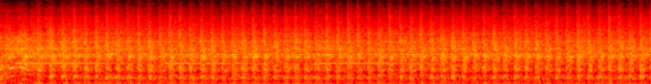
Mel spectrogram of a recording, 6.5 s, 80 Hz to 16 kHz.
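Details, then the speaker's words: BMW E36 M3, unrun for 4 years. Harsh, loud starter churns with an even chug two to three times a second while cranking; the starter itself sounds noisy. "Starter's loud. It is loud. Starter is loud."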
